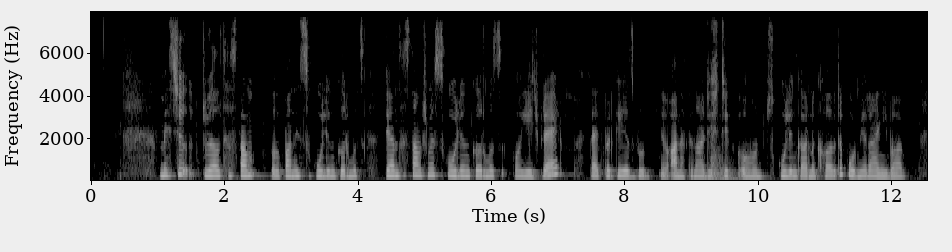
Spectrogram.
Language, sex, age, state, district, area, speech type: Kashmiri, female, 18-30, Jammu and Kashmir, Anantnag, urban, spontaneous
